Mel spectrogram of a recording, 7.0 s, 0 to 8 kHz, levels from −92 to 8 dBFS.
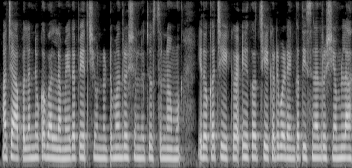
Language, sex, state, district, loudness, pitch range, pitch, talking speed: Telugu, female, Andhra Pradesh, Krishna, -14 LUFS, 185-195 Hz, 190 Hz, 170 wpm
